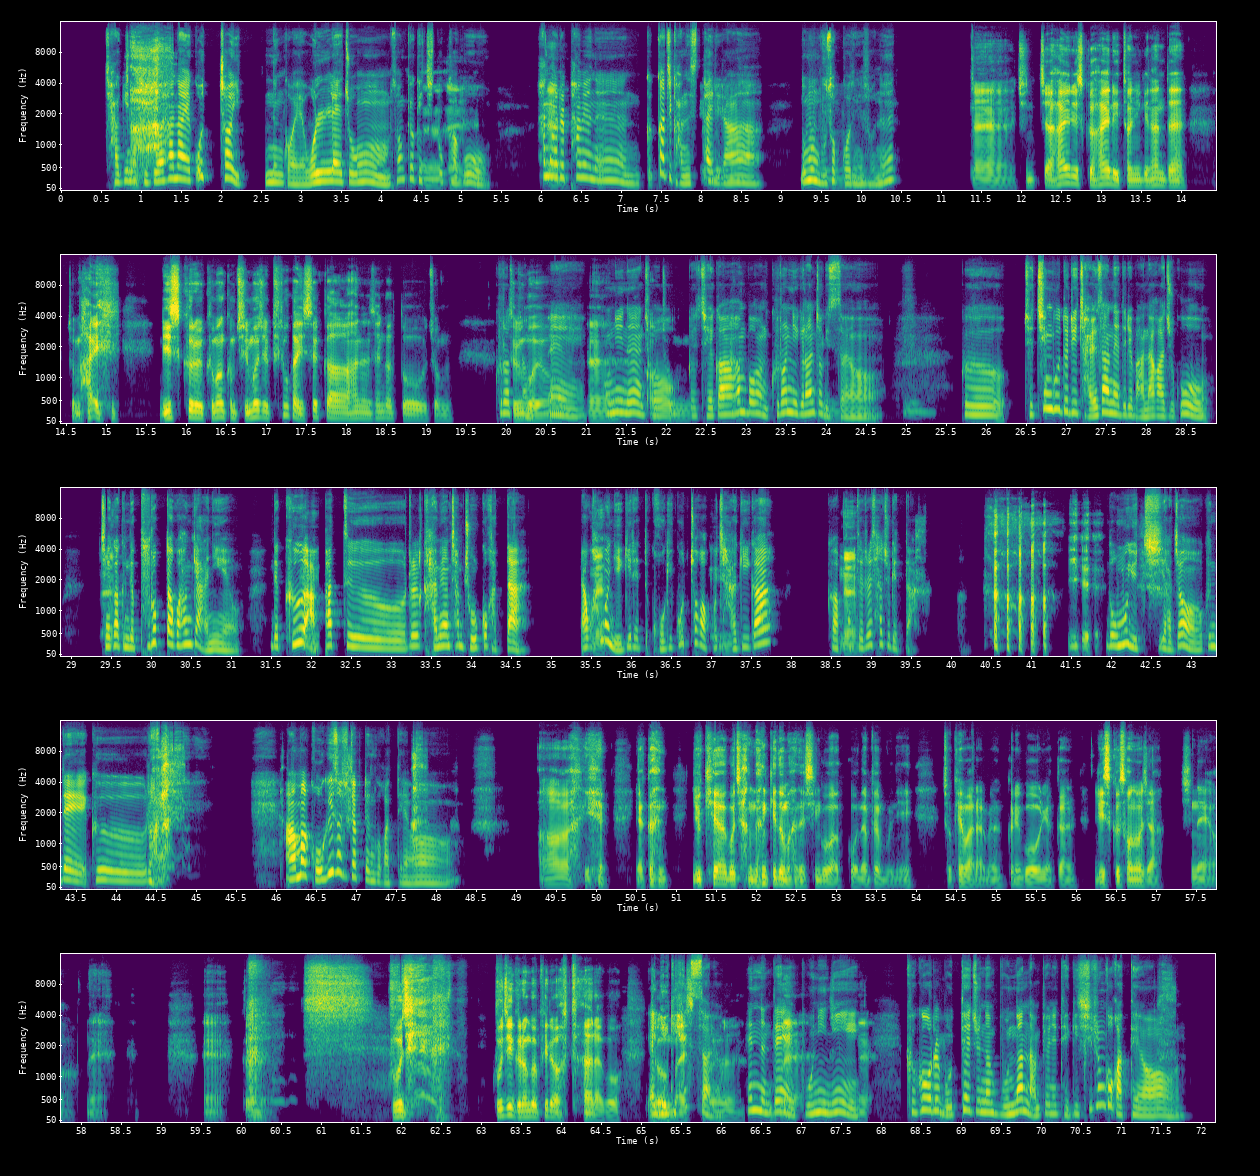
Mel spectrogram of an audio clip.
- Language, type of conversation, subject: Korean, advice, 가족과 돈 이야기를 편하게 시작하려면 어떻게 해야 할까요?
- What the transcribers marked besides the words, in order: laughing while speaking: "아"; in English: "하이리스크 하이리턴이긴"; tapping; laughing while speaking: "'하이리스크를"; in English: "'하이리스크를"; other background noise; laugh; laughing while speaking: "예"; laughing while speaking: "그런 게"; laugh; laughing while speaking: "아. 예. 약간 유쾌하고 장난기도 많으신"; in English: "리스크"; laugh; laughing while speaking: "굳이"; laughing while speaking: "필요없다.라고"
